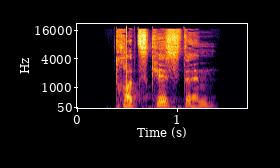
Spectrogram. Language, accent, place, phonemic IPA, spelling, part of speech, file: German, Germany, Berlin, /tʁɔtsˈkɪstɪn/, Trotzkistin, noun, De-Trotzkistin.ogg
- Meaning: female Trotskyist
